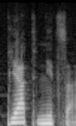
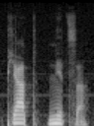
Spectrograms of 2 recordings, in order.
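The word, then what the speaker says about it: пятница: next we have Friday which is Piat Nitza and it's the fifth day of the week so we call Piat Nitza which is really just the number five followed by Nitza meaning five and I I don't know what Niza means but pianitza is Friday next we have Saturday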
